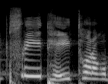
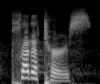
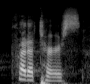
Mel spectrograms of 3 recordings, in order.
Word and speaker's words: predators: 이거를 predator라고 발음하시는 분들 무지하게 많아요. 안 돼. 자, 이거 발음할게요. predators. 다시 한번 predators. 그죠? predators. 그래서 강세를 주지 않는 모음들은 그냥 발음이 나면서 끝나요.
